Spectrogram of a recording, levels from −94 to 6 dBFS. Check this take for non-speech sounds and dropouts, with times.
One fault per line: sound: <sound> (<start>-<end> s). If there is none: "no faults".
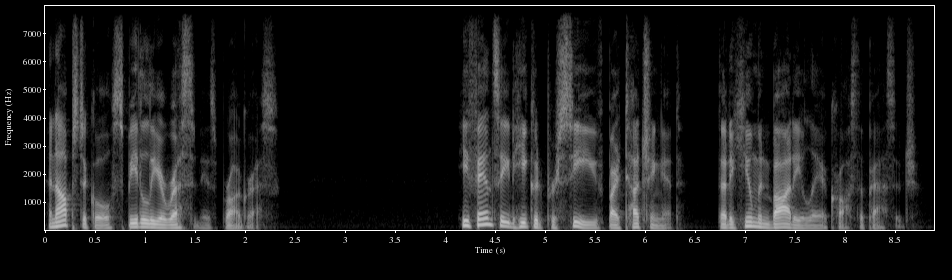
no faults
